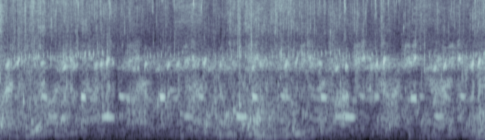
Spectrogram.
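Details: Pond frog chorus at night, with steady high buzzing trills underneath and clear, short, whistle-like croaks at mid pitch repeating irregularly from several callers.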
